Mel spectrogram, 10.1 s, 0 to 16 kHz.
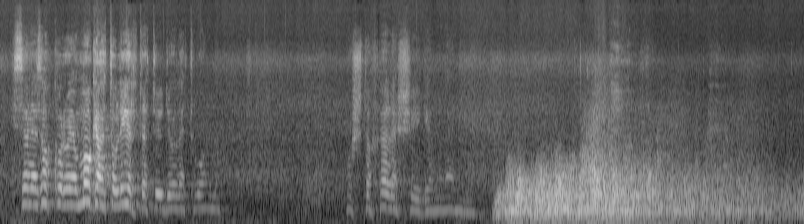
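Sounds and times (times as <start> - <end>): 
faint hiss of rain or wind: 0.0 - 10.0
speech: 0.2 - 2.9, 4.3 - 7.8
deep sustained rumble of thunder: 6.1 - 10.0.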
